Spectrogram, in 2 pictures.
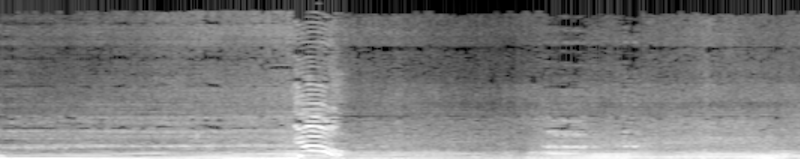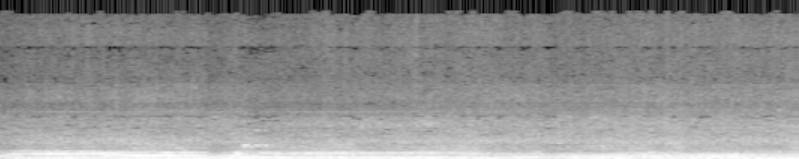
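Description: Car engines rev hard, rising in pitch between gear changes.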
